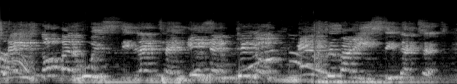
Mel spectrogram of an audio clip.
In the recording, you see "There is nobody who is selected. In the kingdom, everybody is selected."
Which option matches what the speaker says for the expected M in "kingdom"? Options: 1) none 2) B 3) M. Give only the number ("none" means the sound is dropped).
1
